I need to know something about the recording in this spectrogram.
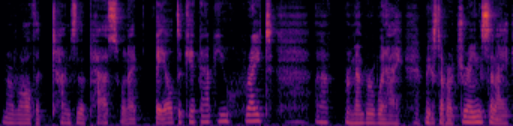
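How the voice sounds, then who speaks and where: A man's voice: mid-range voice, normal speed, a little mellow, natural voice. A man voicing a hapless, sweet but clingy young yandere student in a comedic audio roleplay, flustered, stammering and pleading. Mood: whiny pleading.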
